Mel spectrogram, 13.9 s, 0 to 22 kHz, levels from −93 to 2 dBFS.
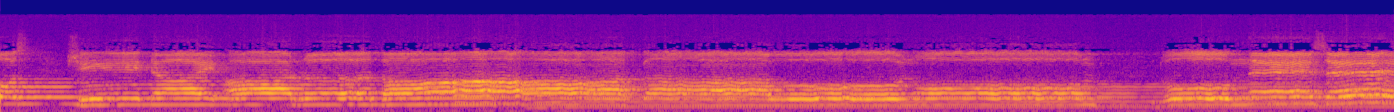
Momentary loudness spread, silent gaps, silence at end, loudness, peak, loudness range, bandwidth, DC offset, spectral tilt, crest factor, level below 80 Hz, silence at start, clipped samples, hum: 8 LU; none; 0 s; -19 LUFS; -4 dBFS; 4 LU; 14 kHz; under 0.1%; -5 dB/octave; 16 dB; -58 dBFS; 0 s; under 0.1%; none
